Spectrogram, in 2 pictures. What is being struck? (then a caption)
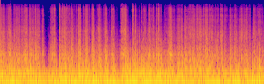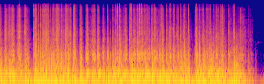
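Metal mesh microphone grille. Fingertips and nails scratch fast and hard across a hollow black metal mesh microphone grille held close. The result is a dense, continuous, booming low rumble with rapid scraping texture and little brightness, holding steady throughout before cutting off and fading out at the very end.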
